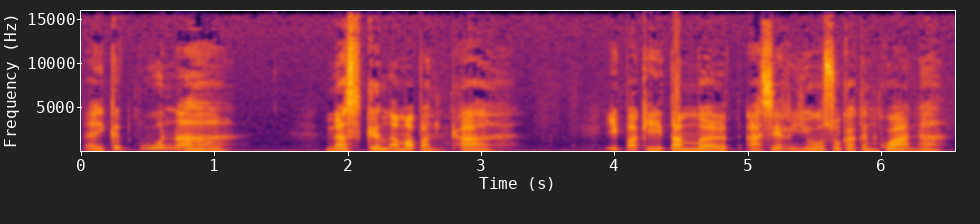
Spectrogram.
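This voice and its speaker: A man's voice: mid-range voice, sing-song, unhurried, no echo. A man playing a pushy, encouraging young friend in a radio drama, chummy, with an Ilocano accent. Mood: urging. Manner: urging, chummy.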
